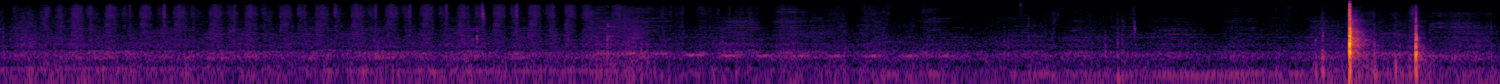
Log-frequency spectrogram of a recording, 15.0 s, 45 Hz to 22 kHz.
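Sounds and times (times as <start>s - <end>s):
hands rubbing skin: 0.0s - 9.0s.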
